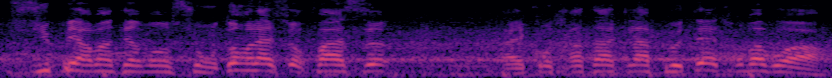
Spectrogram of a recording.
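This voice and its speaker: A man giving excited football commentary as play-by-play, with exclamatory calls. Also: sits high, fairly quick. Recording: loud stadium-like background noise.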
